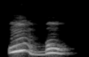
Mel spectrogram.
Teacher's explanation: Umbu é uma fruta que o bu é a sílaba mais tônica, é uma oxítona e não tem acento.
